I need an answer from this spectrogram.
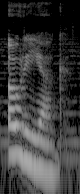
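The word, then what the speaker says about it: Otyugh: Utiyug.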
